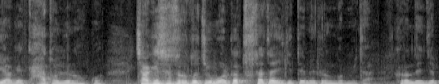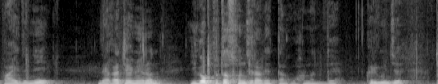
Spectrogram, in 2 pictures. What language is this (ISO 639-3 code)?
kor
